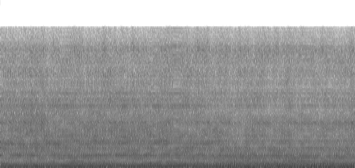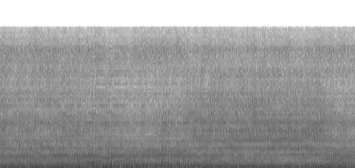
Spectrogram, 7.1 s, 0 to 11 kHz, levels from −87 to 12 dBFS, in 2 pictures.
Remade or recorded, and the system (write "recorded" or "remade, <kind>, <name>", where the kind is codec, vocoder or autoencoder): remade, vocoder, WaveNeXt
